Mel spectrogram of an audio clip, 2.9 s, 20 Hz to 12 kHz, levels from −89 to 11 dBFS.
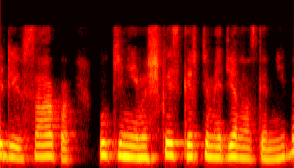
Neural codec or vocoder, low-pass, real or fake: codec, 16 kHz, 1.1 kbps, Voila-Tokenizer; 7.2 kHz; fake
